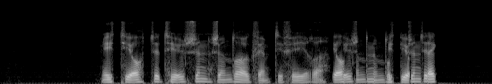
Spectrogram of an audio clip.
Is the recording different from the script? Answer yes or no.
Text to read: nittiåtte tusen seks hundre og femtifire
yes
